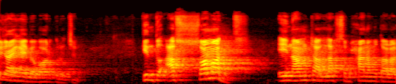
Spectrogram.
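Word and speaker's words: صمد: নামে আল্লাহ সুবহানাহু তায়ালা যে বর্ণগুলো ব্যবহার করেছেন সদ মিম দাল এগুলো হচ্ছে আরবিতে সবচেয়ে শক্তিশালী ওজনওয়ালা উচ্চারণ করতে হয় এইরকম বর্ণমালা দিয়ে আল্লাহ সুবহানাতালা তার এই নামটা সাজিয়েছেন। এই নামটার উচ্চারণও অনেক ভয়াবহ। সামাদ অনেক ভয়াবহ উচ্চারণ। সহজ উচ্চারণ নয়।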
